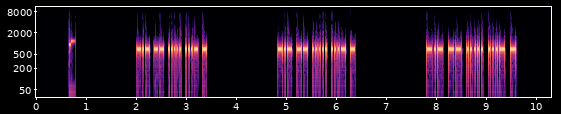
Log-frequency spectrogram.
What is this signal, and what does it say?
Morse code, heard as a keyed tone, about 37 wpm, 700 Hz. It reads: KM5VT KM5VT KM5VT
